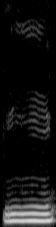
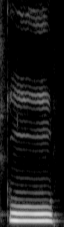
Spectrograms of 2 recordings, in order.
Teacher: قاف الٹا پیش قو، ہم قاف دو نقطوں والا ہے اس کو موٹا کر کے پڑھیں گے اور یہ والا اسٹک والا کاف باریک پڑھا جائے گا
